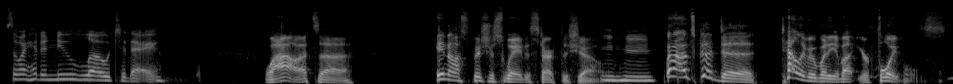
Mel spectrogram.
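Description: Right from 0.1 s up to about 1.61 s you can hear automatic gain rising: the level control decided the input was too quiet and kept nudging its gain upward, ending about 7 dB higher. Because it's boosting the whole signal, the speech and the background noise swell together over that second and a half, so it sounds like someone slowly turning up a fader rather than the talker getting louder.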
